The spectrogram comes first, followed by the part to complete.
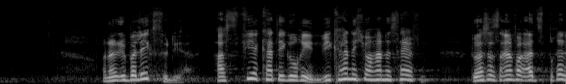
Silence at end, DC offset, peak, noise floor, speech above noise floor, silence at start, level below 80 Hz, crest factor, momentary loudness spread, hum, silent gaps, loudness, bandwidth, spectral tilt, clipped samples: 0 s; under 0.1%; -12 dBFS; -61 dBFS; 35 dB; 1.05 s; -68 dBFS; 16 dB; 12 LU; none; none; -28 LUFS; 16 kHz; -5.5 dB/octave; under 0.1%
